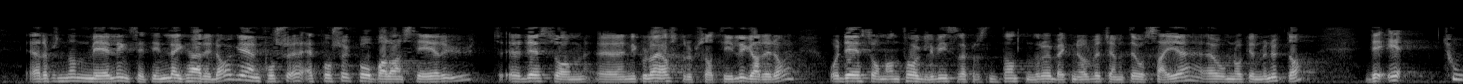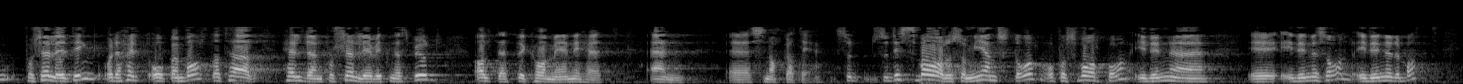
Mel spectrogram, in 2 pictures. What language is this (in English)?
Norwegian Nynorsk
